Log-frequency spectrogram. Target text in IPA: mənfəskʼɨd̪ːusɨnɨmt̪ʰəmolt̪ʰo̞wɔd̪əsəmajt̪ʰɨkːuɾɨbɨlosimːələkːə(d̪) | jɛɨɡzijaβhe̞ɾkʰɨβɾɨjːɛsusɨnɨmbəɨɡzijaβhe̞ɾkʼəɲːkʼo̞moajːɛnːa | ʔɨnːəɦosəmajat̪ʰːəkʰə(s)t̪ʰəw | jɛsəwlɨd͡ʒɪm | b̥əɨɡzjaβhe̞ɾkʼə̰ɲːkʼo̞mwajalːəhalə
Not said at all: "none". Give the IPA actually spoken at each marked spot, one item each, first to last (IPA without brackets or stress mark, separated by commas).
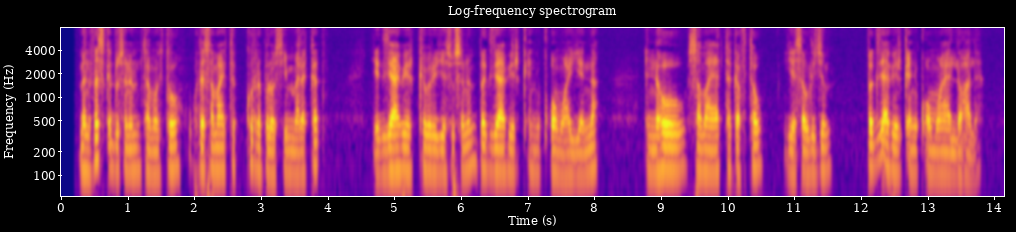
t̪, f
